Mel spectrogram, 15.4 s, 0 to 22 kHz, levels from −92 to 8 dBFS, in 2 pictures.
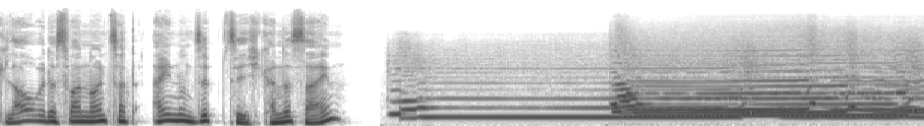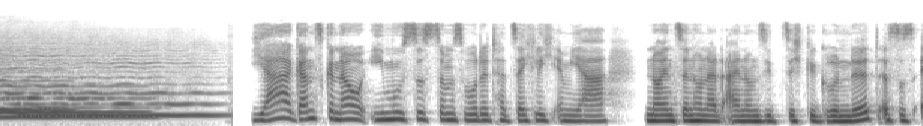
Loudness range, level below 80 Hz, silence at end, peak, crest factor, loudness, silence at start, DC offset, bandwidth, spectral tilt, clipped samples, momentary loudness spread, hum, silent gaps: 6 LU; -72 dBFS; 0.05 s; -10 dBFS; 14 dB; -25 LUFS; 0 s; under 0.1%; 14.5 kHz; -6 dB/octave; under 0.1%; 9 LU; none; 9.64-9.78 s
